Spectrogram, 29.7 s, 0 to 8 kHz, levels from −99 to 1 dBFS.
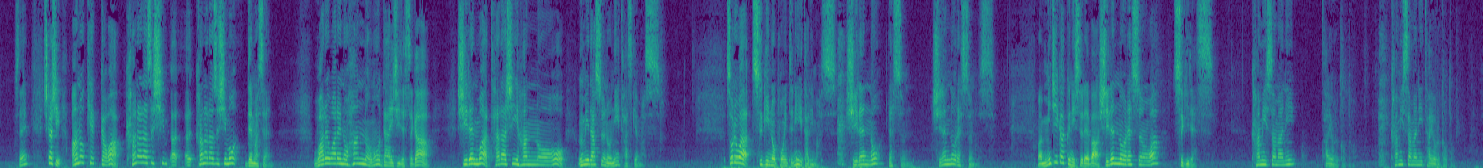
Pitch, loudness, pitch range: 190 Hz, -26 LUFS, 140-230 Hz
